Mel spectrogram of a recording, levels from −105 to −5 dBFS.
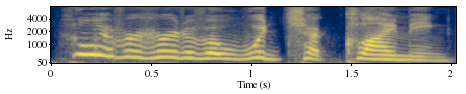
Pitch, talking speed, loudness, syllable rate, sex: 275 Hz, 205 wpm, -17 LUFS, 5.1 syllables/s, female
